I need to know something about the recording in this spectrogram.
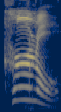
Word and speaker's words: Colonel: Colonel. That's how you pronounce Colonel.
